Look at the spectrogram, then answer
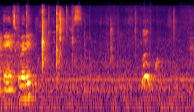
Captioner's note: attendees clapping loudly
